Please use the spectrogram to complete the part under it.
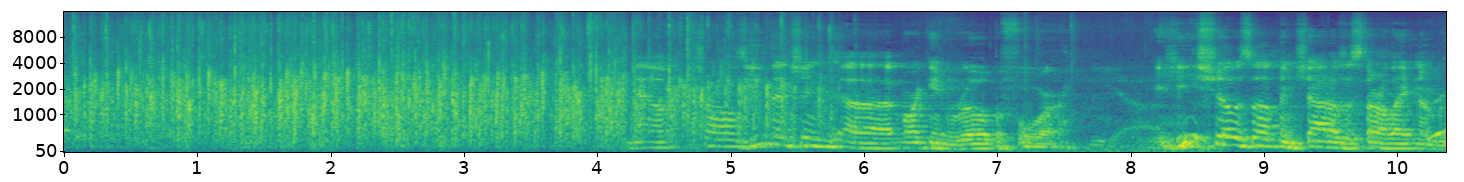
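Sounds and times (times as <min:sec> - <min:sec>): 
crowd applauding at a convention panel: 0:00.0 - 0:06.2
speech: 0:04.9 - 0:07.6, 0:08.2 - 0:10.3.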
